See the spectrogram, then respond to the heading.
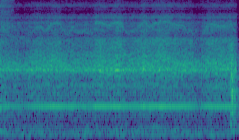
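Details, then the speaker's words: Mini FPV freestyle quad, armed: one motor twitches and won't rotate with throttle while another gives a steady high buzz near one kilohertz with a sharper whine and no spin-up. Motor or ESC fault suspected; a motor swap planned to isolate it. "Okay, so this one right here is just not wanting to work right, and I'm getting a really crazy hum out of one of these other ones."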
